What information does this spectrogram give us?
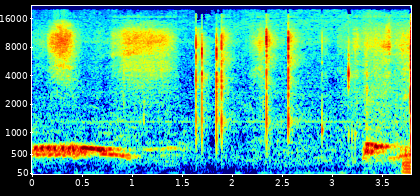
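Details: Pet birds kept by the household coo in the background indoors: low, smooth, steady coos at the start and again near the end, with sharp clicks and taps from handling equipment in between.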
